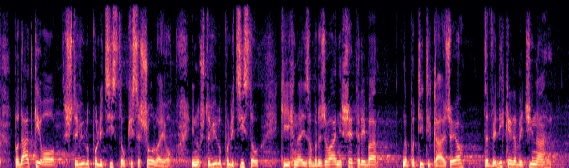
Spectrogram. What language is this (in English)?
Slovenian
